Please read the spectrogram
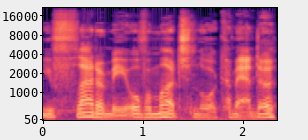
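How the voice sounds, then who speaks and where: Doing a put-on character voice, a man sounds raspy at a medium pitch and moderate pace, with faint music in the background. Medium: game stream. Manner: curt, archaic.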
